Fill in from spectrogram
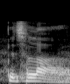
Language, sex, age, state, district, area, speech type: Maithili, male, 60+, Bihar, Madhepura, urban, read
